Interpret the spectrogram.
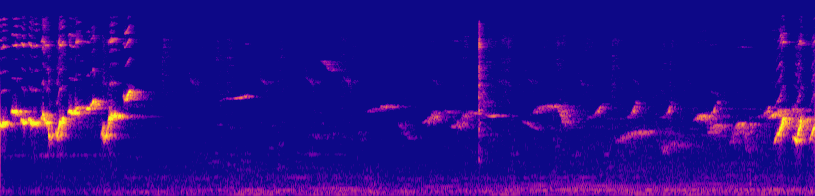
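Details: Captive juvenile white-rumped shama of the Medan strain, six months old, bred in a colony. A bright burst of warbled whistles opens, then scattered soft fluting notes and short slurs, ending in another brief strong flourish.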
